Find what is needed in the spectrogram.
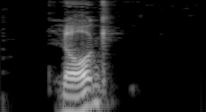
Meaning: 1. -logist, -log (a person who studies or is an expert in the related -logy (Norwegian Bokmål: -logi)) 2. -logue, -log (used to denote discourse of a specified kind; or a compilement of something)
- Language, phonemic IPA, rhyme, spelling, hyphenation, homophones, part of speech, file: Norwegian Bokmål, /loːɡ/, -oːɡ, -log, -log, låg, suffix, Nb--log.ogg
